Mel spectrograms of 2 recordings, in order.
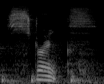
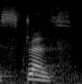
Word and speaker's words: strength: but i don't because that's an ng as far as i'm concerned it really should be velar so strength to me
